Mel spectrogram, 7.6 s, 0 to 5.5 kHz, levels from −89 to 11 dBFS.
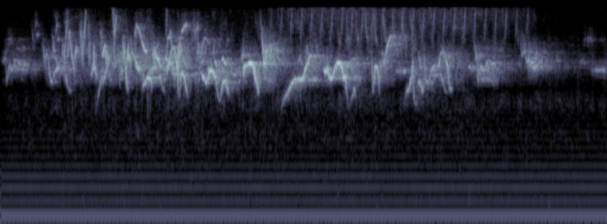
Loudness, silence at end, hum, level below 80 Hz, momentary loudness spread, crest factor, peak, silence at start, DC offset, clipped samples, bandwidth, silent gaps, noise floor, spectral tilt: -19 LUFS; 0.05 s; none; -56 dBFS; 17 LU; 18 dB; -6 dBFS; 0.05 s; under 0.1%; under 0.1%; 5.2 kHz; none; -50 dBFS; 0.5 dB/octave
